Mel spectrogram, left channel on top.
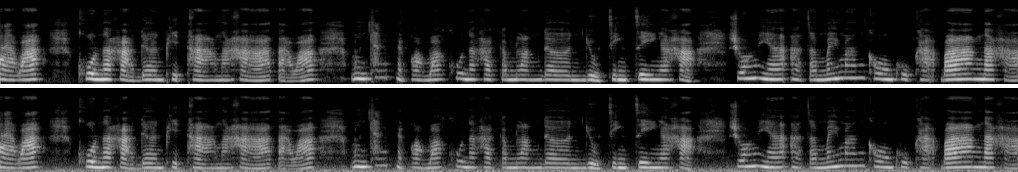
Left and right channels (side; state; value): right; noise; rumble, 12 dB below the sound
